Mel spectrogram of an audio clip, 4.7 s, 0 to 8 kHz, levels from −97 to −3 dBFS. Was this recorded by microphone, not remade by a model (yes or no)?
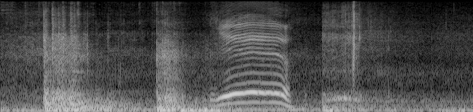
no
